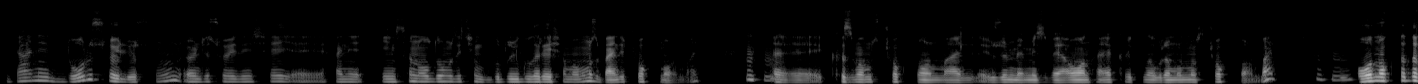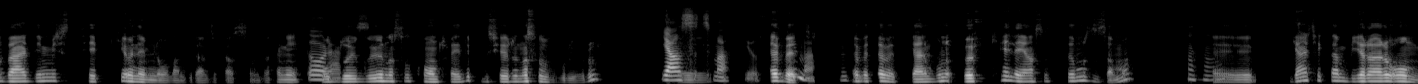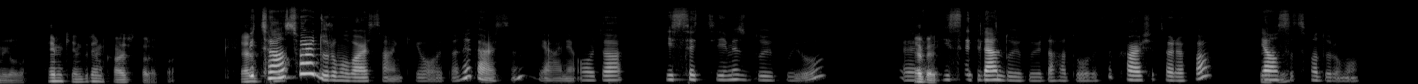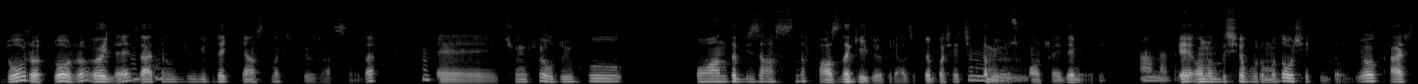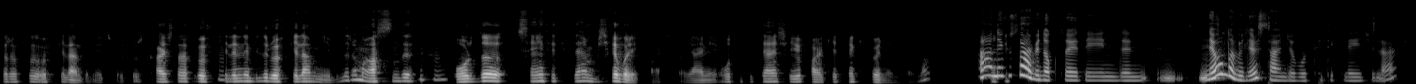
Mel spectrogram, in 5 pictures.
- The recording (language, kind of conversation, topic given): Turkish, podcast, Tartışma kızışınca nasıl sakin kalırsın?
- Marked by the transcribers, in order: other background noise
